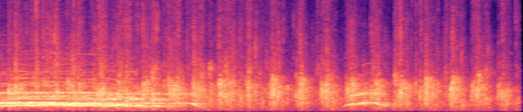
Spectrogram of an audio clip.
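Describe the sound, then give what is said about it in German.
A live audience at an educational centre in Georgsmarienhütte near Osnabrück, Germany, applauds steadily, a dense wash of clapping with a few cheers and whoops rising over it, fairly loud, tapering slightly toward the end. “und wir drei klingen heute eventuell ein bisschen anders und wir sind auch sehr aufgeregt, denn zum ersten Mal mit unserem Podcast sind wir heute live vor Publikum.”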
